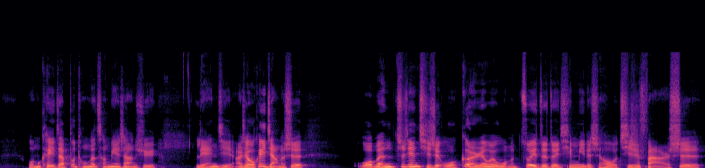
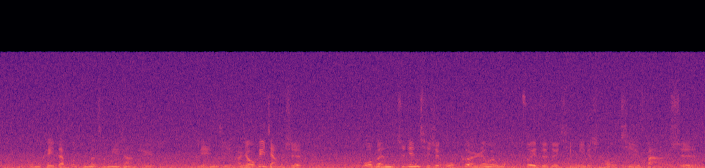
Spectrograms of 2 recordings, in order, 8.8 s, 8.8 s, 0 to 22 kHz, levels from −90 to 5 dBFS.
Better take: first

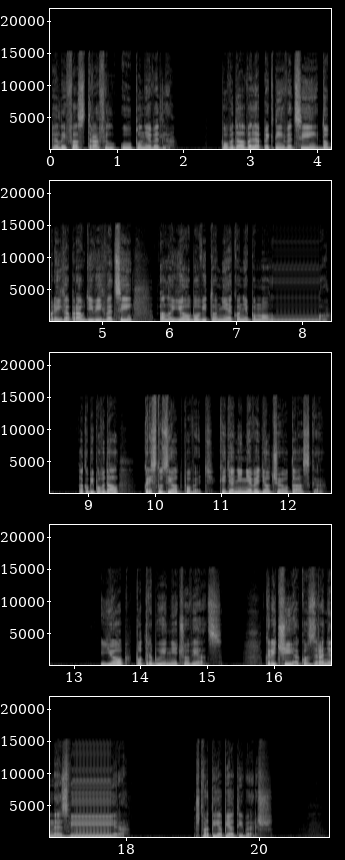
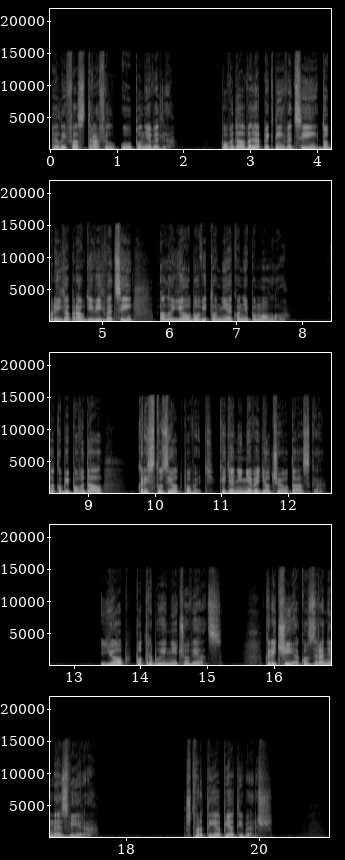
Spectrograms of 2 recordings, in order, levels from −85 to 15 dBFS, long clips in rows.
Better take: second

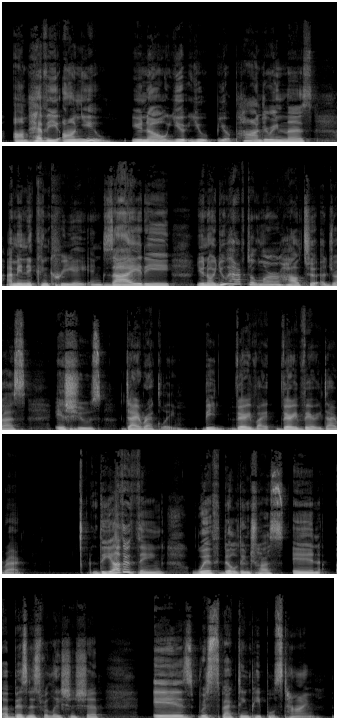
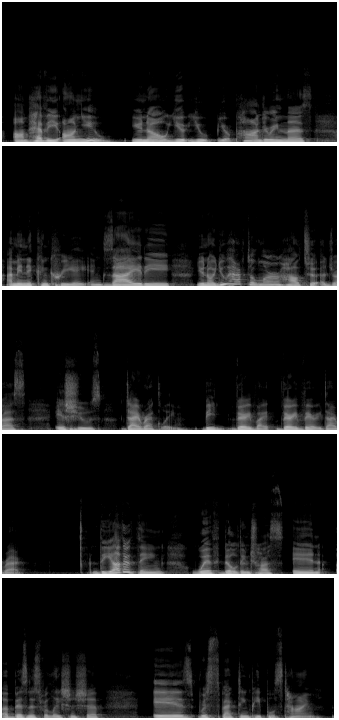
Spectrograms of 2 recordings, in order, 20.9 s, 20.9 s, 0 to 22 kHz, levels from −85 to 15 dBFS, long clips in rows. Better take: first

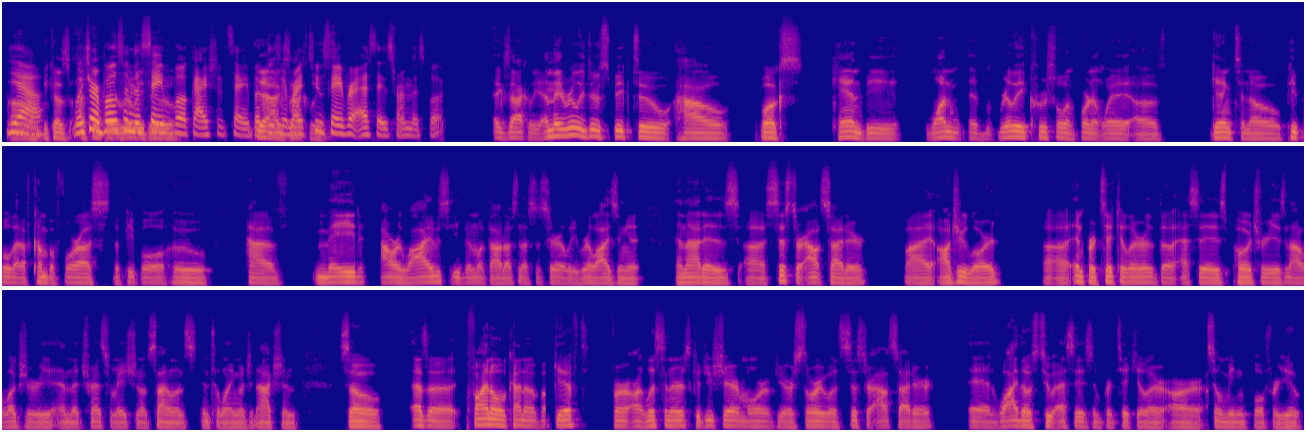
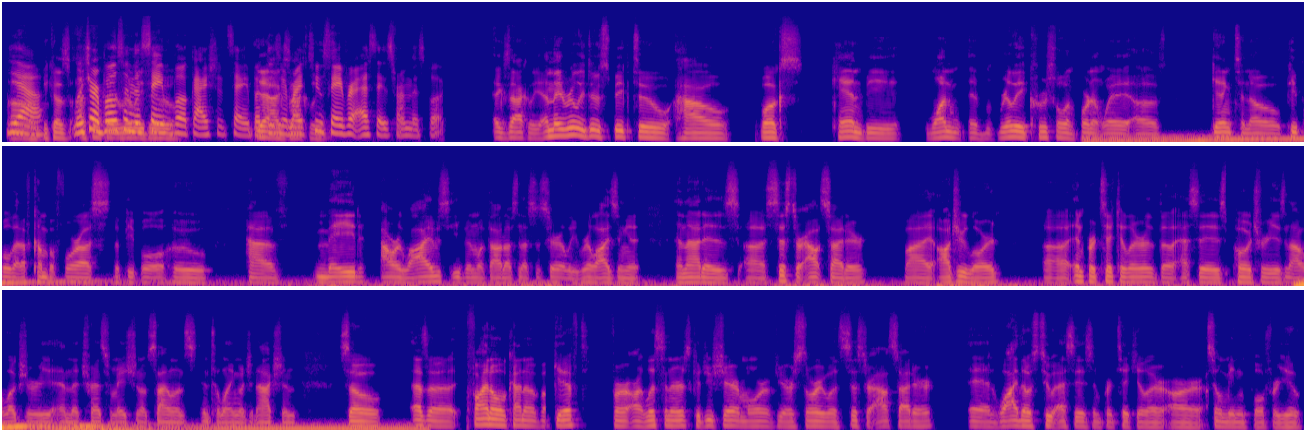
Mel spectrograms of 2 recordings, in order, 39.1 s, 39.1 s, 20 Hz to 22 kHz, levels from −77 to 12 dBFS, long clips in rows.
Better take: first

